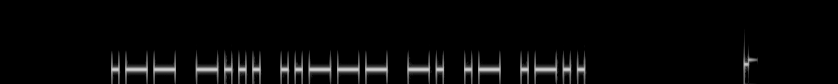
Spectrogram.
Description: Morse code, heard as a keyed tone, about 17 wpm, 700 Hz. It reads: WB2NAL
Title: USA Call Signs 17wpm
